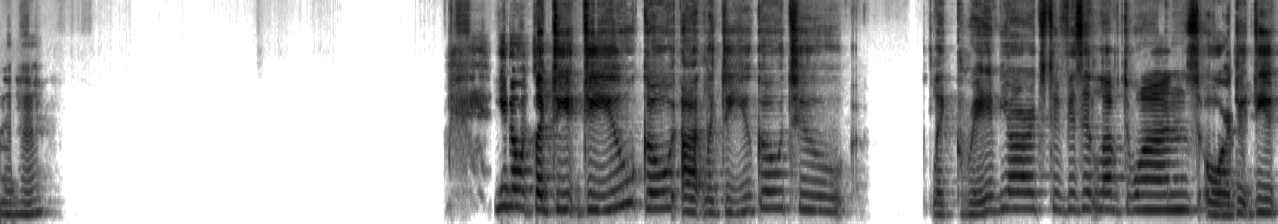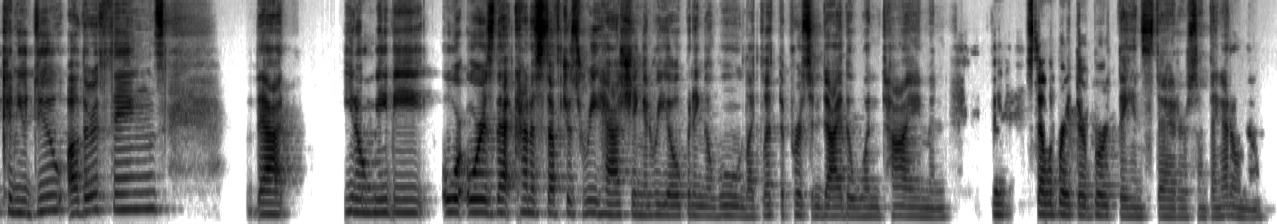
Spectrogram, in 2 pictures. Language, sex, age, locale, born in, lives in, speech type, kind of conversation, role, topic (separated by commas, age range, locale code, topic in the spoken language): English, female, 50-54, en-US, United States, United States, conversation, podcast, host, How do people cope with grief and find support during difficult times?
